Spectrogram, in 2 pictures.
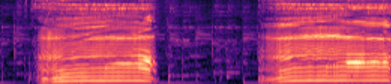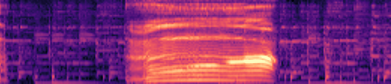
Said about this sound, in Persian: لیکن گاو تنها صدا کشید.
